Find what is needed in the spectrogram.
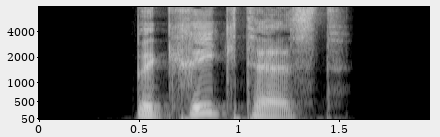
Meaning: inflection of bekriegen: 1. second-person singular preterite 2. second-person singular subjunctive II
- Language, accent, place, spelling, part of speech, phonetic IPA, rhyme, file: German, Germany, Berlin, bekriegtest, verb, [bəˈkʁiːktəst], -iːktəst, De-bekriegtest.ogg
